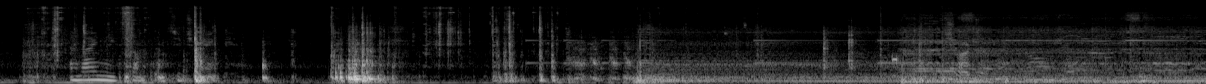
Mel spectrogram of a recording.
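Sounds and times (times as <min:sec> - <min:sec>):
car engine starting and idling: 0:03.8 - 0:12.0
car keys jangling: 0:04.0 - 0:05.7
car radio music: 0:05.2 - 0:12.0.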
